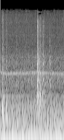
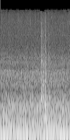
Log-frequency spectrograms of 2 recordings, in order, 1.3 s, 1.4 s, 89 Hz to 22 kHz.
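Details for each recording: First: 2002 Chevrolet Blazer at idle: one sharp metallic clunk and slight jerk shifting from reverse to drive; owner also notes drivetrain vibration on throttle changes and gear-oil leak; cause unknown. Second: 2002 Chevy Blazer with a clunk into and out of reverse, here shifting from park to drive at idle: steady low idle with no clunk or thump; this engagement is smooth and normal.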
